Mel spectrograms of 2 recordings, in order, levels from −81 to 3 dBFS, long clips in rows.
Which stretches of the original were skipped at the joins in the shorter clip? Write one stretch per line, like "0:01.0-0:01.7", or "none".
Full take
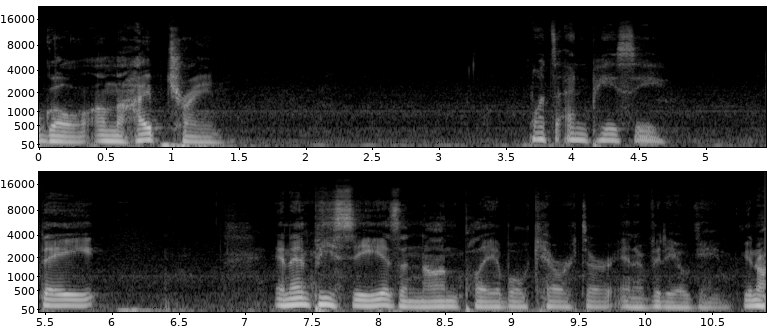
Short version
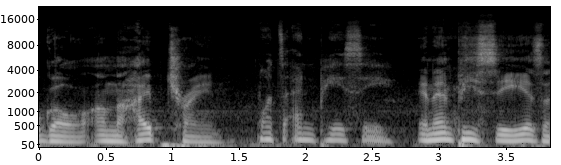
0:01.5-0:03.5
0:04.7-0:07.1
